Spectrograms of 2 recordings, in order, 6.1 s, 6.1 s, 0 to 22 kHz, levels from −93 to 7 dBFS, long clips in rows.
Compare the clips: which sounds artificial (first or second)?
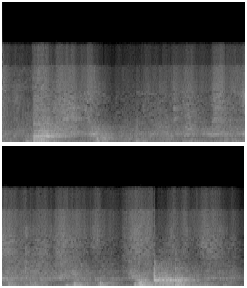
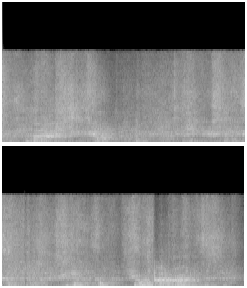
second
